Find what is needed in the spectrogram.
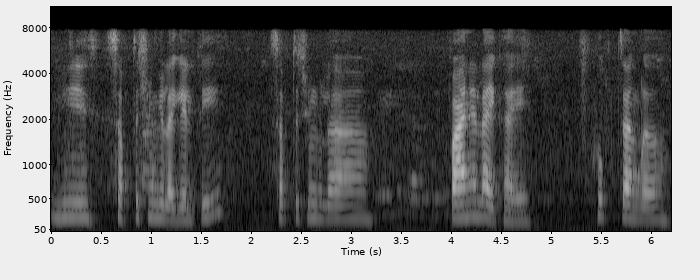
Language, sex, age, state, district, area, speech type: Marathi, other, 30-45, Maharashtra, Washim, rural, spontaneous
